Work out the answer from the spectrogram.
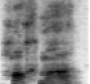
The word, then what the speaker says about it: Chokhmah: and goes to this sphere here, which is pronounced Chokhmah, which means wisdom.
